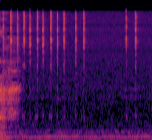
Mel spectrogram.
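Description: A run of light computer-keyboard clicks, quick at first and thinning out toward the end, over a faint steady low hum.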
